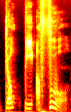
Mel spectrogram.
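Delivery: stern disembodied voice; scolding unseen voice. Acted. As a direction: tell him off deliberately. Voice scolds the tramp.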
